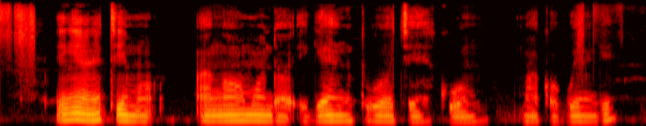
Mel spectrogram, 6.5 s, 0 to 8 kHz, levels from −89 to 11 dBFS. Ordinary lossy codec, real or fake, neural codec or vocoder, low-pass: none; real; none; 7.2 kHz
